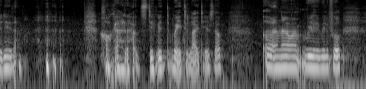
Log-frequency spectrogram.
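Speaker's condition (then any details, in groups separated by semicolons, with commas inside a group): No condition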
